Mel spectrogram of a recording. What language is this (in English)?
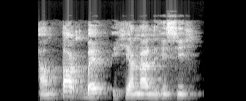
Basaa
